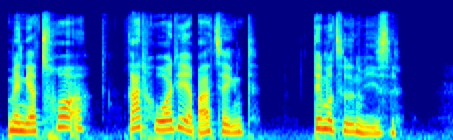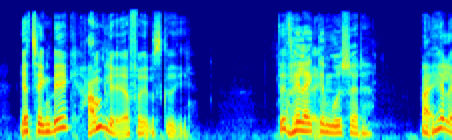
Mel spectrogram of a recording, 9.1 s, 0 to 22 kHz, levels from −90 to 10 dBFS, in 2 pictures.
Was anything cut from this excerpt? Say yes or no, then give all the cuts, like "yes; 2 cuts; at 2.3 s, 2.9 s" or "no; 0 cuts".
no; 0 cuts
